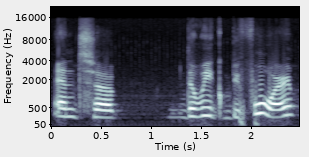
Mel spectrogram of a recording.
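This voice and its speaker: A woman hosting and interpreting into English, speaking carefully with many pauses and fillers. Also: on the high side, no room sound, poor audio. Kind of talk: slow consecutive interpreting in English.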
